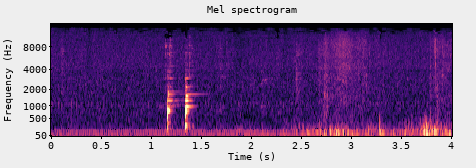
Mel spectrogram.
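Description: Cast iron Dutch oven lid set onto its pot: two quick metallic clinks about a second in. Then lower, uneven scuffing of footsteps on dry dirt.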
